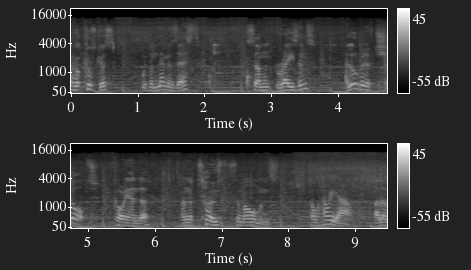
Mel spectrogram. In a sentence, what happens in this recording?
A person talks nearby as food sizzles on a pan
